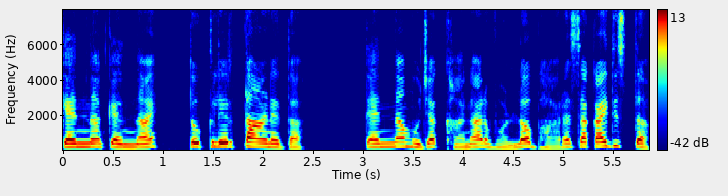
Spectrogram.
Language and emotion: Goan Konkani, sad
